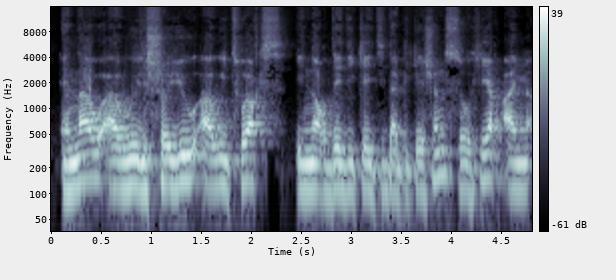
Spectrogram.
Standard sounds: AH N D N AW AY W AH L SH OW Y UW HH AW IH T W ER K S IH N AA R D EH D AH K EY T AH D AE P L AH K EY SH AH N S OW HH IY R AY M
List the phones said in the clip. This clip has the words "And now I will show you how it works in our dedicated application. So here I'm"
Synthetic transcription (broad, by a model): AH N N AW AY W AH L SH OW Y UW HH AW IH T W ER K S IH N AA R D EH D AH K EY T AH D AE P L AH K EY SH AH N S OW HH IY R AY M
